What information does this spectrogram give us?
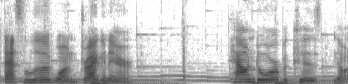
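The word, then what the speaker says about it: Houndour: Houndor. Because No, not Hound Doom because I love Houndor. By the way, I know it's pronounced Houndower. It makes sense. It's a hound, a da hound.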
